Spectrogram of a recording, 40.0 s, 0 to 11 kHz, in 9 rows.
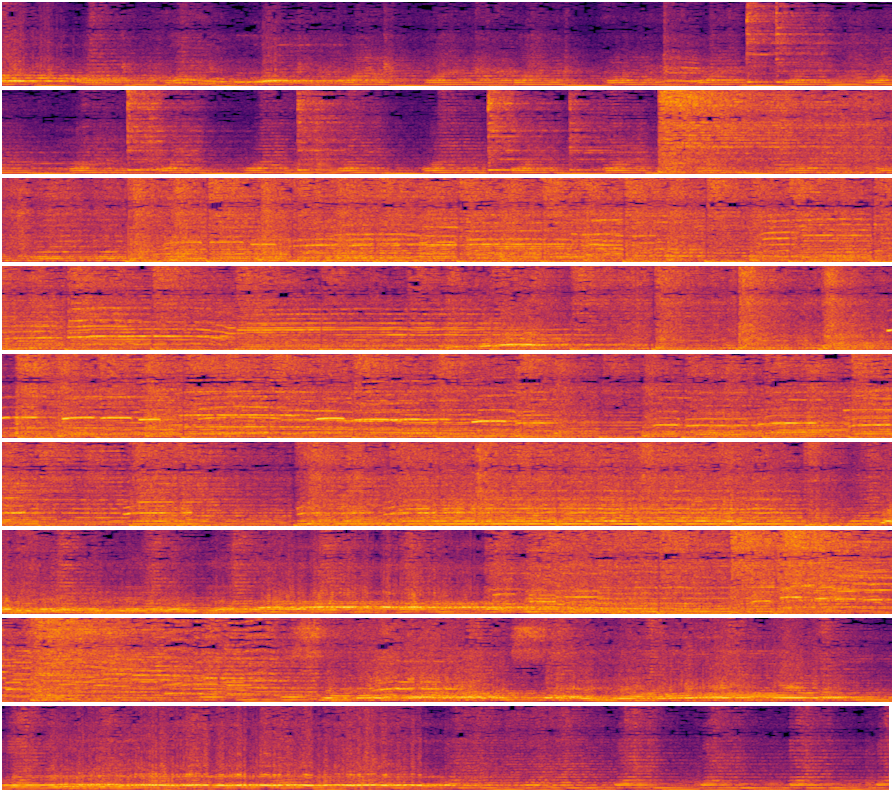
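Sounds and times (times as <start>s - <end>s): percussion: 0.0s - 37.0s
bass line: 0.0s - 40.0s
trumpet section brass melody: 0.0s - 40.0s.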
